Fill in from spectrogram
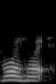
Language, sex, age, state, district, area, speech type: Manipuri, female, 60+, Manipur, Kangpokpi, urban, conversation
